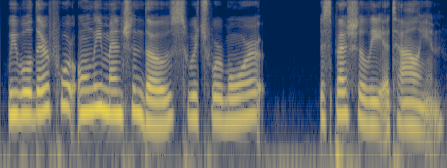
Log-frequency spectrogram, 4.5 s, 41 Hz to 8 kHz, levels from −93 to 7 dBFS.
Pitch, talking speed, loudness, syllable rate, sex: 200 Hz, 145 wpm, -17 LUFS, 6.3 syllables/s, female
